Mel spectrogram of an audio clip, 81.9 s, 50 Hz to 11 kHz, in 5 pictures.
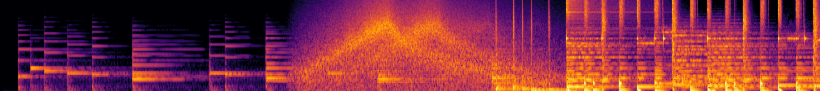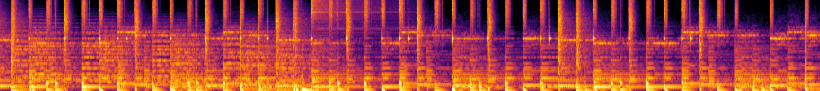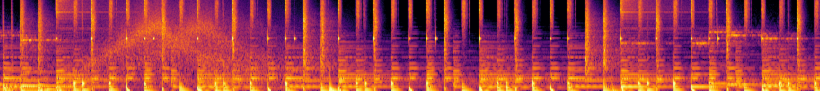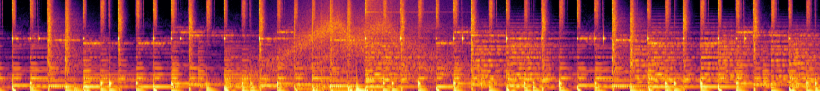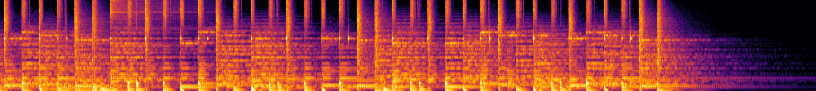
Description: Zene:
weores_sandor_kis_versek_a_szelrol_instrumental.mp3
